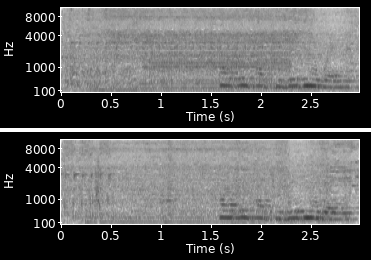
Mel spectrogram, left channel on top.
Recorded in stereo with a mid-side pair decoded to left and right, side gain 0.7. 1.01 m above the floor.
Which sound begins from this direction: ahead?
A woman speaking, at 1.6 s.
